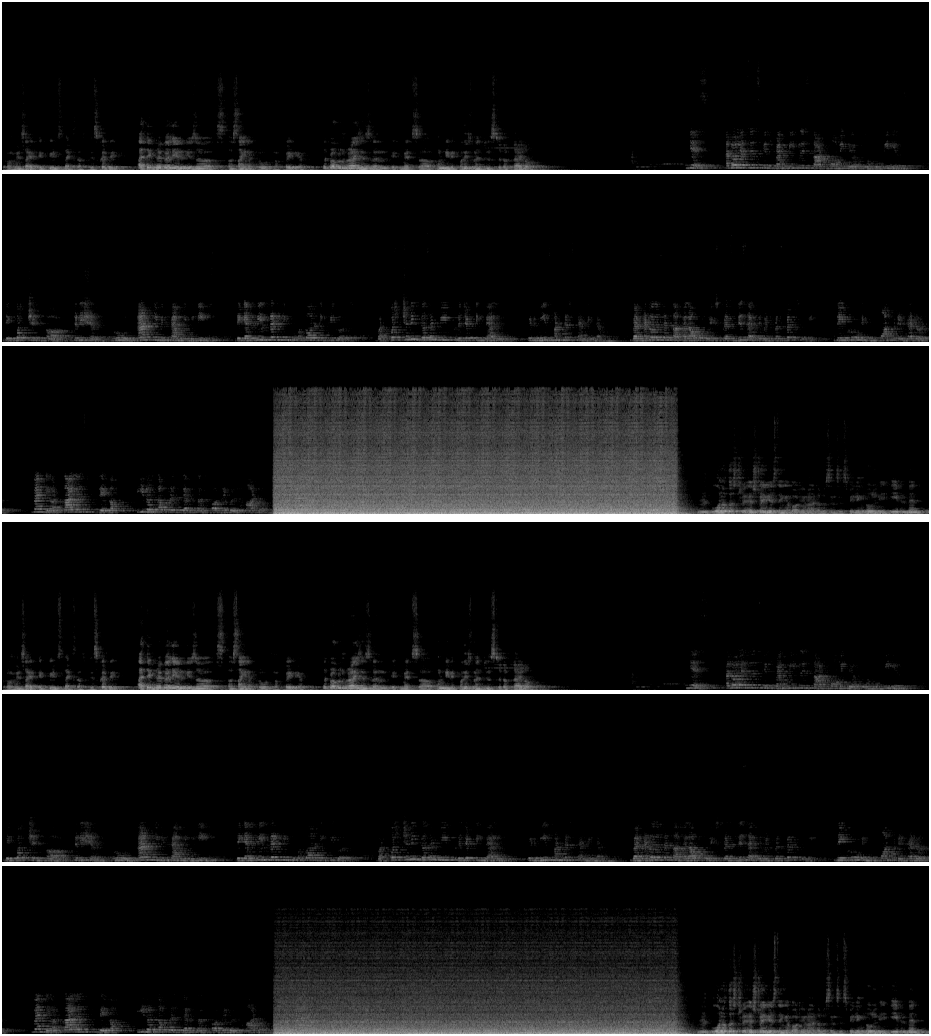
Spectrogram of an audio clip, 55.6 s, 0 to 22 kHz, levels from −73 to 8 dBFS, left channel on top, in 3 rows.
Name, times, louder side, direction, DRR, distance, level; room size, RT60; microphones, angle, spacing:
voice 1, 0.0-2.3 2.7-6.1 6.4-10.6 50.9-55.4, right 1 dB, 15° right, 0.6 m, -34 dB
voice 2, 13.6-14.1 14.5-18.1 18.5-22.8 23.2-25.5 26.0-30.7 31.1-34.8 35.2-37.1 37.7-42.5 42.8-45.9, left 1 dB, 85° left, 2.6 m, -44 dB
sound 1, 42.5-50.6, left 3 dB, 60° left, 0.5 m, -24 dB
10.0 x 4.4 x 5.7 m
head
